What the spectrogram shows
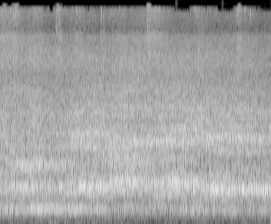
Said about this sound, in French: Le stade se met alors à chambrer l'OM au coup de sifflet final.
